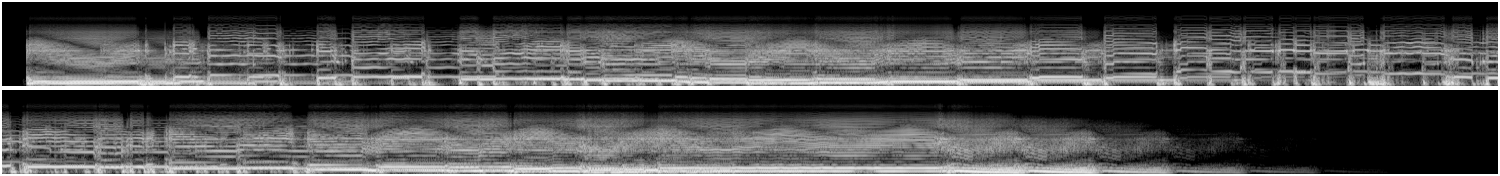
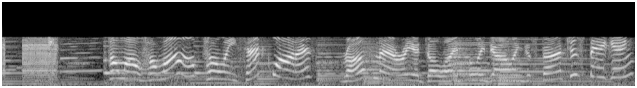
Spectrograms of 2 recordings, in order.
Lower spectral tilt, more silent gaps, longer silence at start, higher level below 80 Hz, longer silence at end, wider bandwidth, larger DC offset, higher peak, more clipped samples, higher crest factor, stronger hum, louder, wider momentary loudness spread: first, -7.5 dB/octave vs -6 dB/octave; neither; first, 0.25 s vs 0 s; about the same, -36 dBFS vs -40 dBFS; first, 2.65 s vs 0 s; first, 10 kHz vs 4 kHz; second, under 0.1% vs 0.3%; about the same, 0 dBFS vs 0 dBFS; second, under 0.1% vs 0.5%; about the same, 10 dB vs 10 dB; neither; second, -10 LUFS vs -7 LUFS; about the same, 7 LU vs 6 LU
